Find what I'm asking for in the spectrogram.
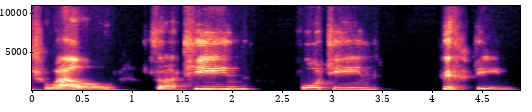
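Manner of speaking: loud counting through a cork; cork in mouth. Shown as a demonstration. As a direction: count to fifteen biting a cork. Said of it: "So, cork in the mouth".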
